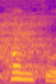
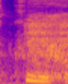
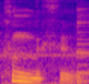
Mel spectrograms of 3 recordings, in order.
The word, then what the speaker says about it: Kung Fu: Not Kung Fu, it's Kung Fu. It's pronounced Kung Fu.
